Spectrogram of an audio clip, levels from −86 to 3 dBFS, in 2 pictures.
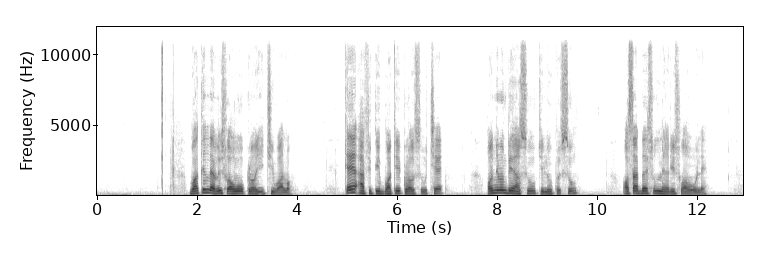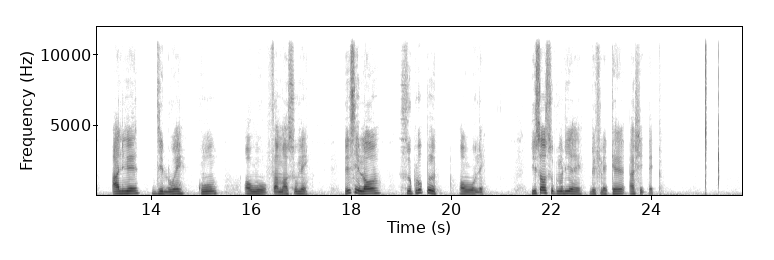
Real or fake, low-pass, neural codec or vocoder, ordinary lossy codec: fake; 10.8 kHz; codec, 44.1 kHz, 1.7 kbps, Pupu-Codec; none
